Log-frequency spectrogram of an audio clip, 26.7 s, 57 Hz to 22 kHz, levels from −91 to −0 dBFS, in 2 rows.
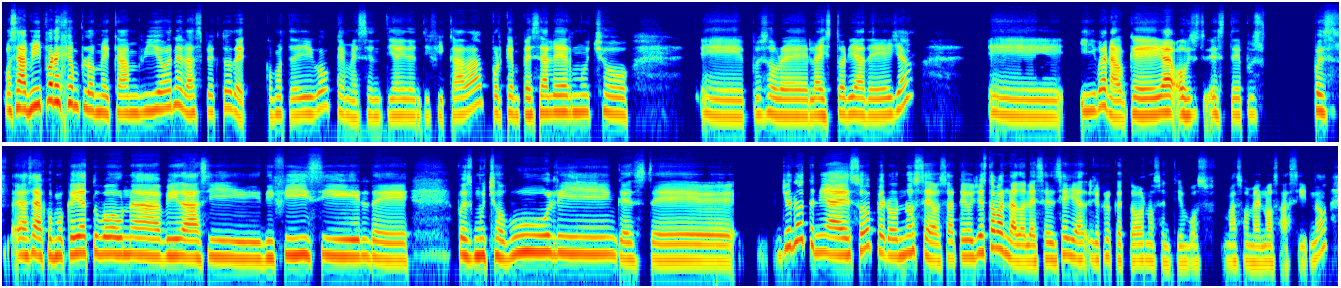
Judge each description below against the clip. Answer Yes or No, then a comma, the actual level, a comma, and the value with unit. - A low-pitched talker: No, high, 200 Hz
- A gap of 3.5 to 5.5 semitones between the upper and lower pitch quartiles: Yes, average, 4.0 semitones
